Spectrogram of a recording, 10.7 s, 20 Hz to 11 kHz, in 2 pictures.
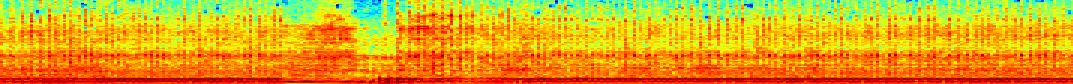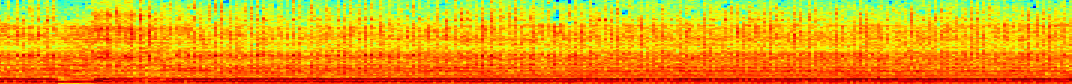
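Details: Stihl FS 80 R two-stroke trimmer, after fuel line, primer bulb and ignition coil repair: crisp, steady buzz with two quick throttle blips that rise and settle cleanly; smooth, even normal running.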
